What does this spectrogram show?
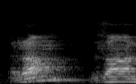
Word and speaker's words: رمضان: ہمارے اکثر تعلیم یافتہ اصحاب بھی رمضان کو رمضان پڑھتے ہیں، یعنی میم کو متحرک پڑھنے کے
